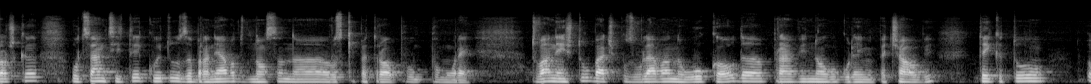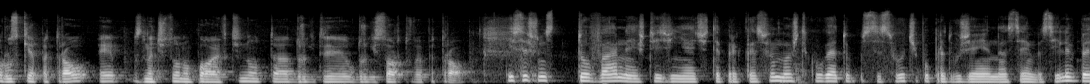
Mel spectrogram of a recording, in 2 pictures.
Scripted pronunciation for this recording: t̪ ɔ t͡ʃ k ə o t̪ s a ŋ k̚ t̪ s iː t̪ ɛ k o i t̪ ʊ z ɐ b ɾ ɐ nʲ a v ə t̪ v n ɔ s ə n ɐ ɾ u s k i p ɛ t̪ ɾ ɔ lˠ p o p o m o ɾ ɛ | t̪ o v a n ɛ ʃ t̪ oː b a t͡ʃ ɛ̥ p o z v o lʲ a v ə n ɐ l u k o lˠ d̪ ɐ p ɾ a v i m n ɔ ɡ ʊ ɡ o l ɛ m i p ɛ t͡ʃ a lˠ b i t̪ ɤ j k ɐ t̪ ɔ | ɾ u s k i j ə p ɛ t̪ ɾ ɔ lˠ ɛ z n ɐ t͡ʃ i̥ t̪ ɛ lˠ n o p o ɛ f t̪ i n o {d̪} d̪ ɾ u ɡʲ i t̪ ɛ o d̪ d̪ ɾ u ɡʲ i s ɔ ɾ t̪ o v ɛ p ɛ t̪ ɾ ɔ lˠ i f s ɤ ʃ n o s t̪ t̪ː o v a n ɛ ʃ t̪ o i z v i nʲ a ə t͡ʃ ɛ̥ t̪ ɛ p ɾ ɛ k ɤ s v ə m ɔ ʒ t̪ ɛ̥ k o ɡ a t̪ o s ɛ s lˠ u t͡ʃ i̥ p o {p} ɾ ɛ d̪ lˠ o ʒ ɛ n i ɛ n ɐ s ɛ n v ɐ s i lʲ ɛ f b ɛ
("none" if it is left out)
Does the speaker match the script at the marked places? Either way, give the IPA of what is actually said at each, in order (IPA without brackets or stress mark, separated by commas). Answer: t̪, p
